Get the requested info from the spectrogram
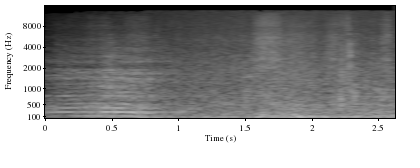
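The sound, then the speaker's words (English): A dairy cow on a farm in Normandy, France, lets out a low, drawn-out moo, followed by steady outdoor rumble and breezy noise with no voices. “These cows eat a lot of green Normandy grass and produce a lot of creamy milk that goes to make cheese that's admired the world over.”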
